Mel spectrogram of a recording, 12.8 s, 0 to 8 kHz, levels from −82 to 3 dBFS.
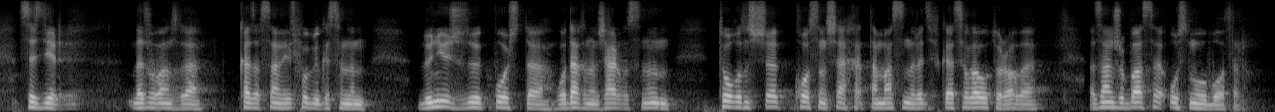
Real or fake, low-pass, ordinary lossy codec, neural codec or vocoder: fake; none; none; codec, 16 kHz, about 1 kbps, DyCAST, with the encoder's durations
